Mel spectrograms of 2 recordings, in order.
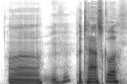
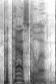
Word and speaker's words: Pataskala: Pataskala. – Pataskala. Pataskala, Ohio, which is basically out, like right outside Columbus.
